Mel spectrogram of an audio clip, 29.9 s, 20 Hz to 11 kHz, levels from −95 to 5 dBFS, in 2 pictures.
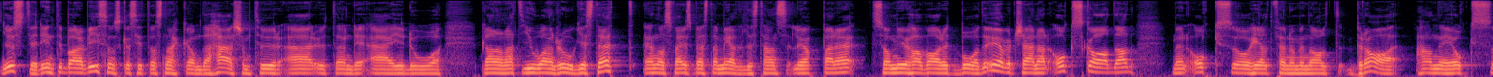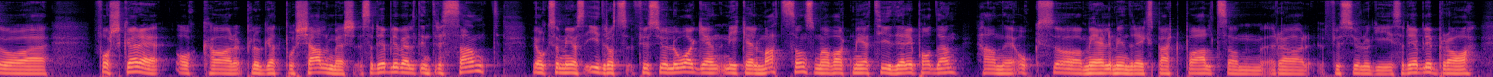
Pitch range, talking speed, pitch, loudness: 130-145 Hz, 180 wpm, 135 Hz, -21 LUFS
